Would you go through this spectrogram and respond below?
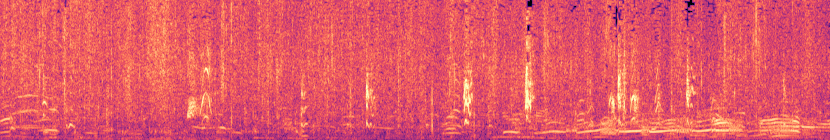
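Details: A habituated troop of geladas (Theropithecus gelada) feeds in a field in Simien Mountains National Park, Ethiopia, chattering with overlapping nasal, wavering grunts and honk-like calls.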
